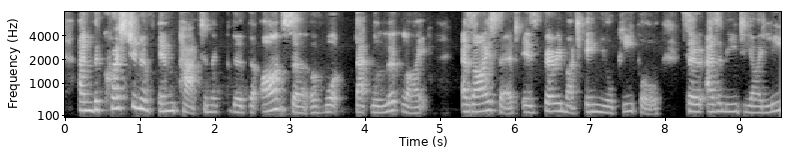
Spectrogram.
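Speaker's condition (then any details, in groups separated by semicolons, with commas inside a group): No condition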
